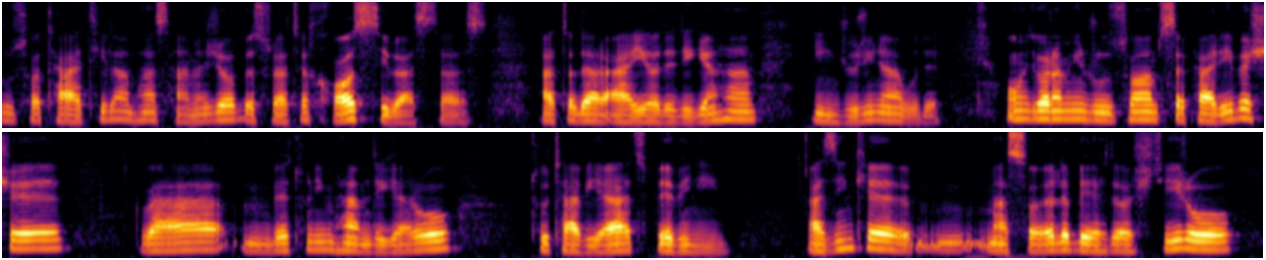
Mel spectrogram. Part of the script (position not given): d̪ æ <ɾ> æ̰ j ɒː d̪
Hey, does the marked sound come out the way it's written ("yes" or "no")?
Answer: yes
